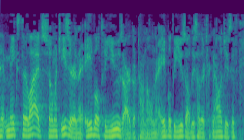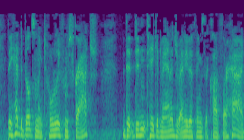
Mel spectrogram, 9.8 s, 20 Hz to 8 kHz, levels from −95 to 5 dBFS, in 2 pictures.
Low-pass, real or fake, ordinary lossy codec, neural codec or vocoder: 7.2 kHz; real; MP3, 24 kbps; none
